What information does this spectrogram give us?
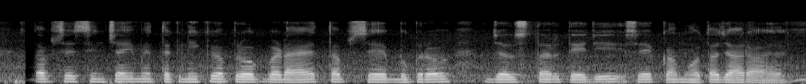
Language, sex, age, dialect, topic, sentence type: Hindi, male, 18-24, Hindustani Malvi Khadi Boli, agriculture, statement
